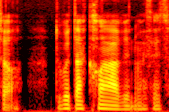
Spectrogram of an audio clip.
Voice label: "claf", welsh

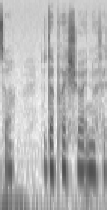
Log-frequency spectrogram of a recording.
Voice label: "plesio", Welsh

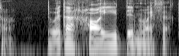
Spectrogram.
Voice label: "rhoid", welsh

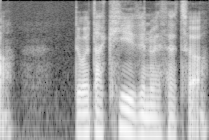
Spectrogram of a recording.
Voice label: "cudd", Welsh

